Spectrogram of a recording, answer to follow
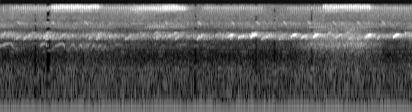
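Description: Faint night chorus of the bush: a continuous high, chirping trill, with a still higher hiss coming and going over it.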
